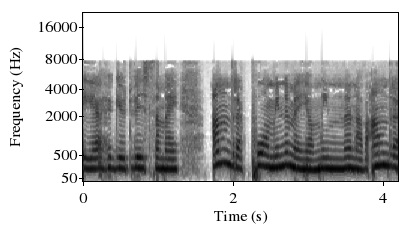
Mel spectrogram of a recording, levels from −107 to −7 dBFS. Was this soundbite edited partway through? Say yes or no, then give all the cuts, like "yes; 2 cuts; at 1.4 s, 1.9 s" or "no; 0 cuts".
yes; 1 cut; at 2.1 s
